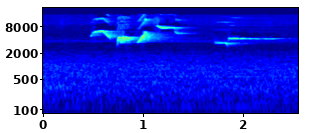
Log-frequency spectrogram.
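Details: Male blue-and-white flycatcher singing at Kawaguchiko Field Center, Japan, in May 2017: a quick cluster of bright, high twittering whistles, then a lower, steady drawn-out whistle and a final high held note.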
